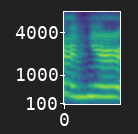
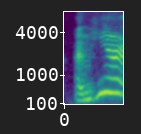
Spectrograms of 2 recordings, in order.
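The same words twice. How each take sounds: First: Said in the usual way. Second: Excited call. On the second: Real, not acted.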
